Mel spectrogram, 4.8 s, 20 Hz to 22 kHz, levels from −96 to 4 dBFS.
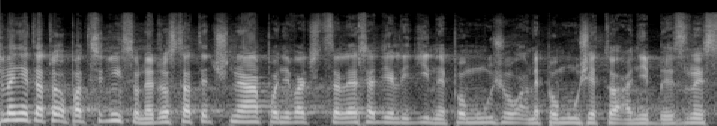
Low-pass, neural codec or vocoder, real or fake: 14.4 kHz; none; real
